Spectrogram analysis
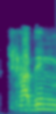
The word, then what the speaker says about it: স্বাধীন: আমরা যেটা বুঝতে পারতেছি, দুইটা রুলের প্রথমে রাখা আছে শব্দের শুরুতে যদি বফলাটা থাকে, স্বাধীন বানানে যেমন শব্দের শুরুতে আমার বফলা আছে, এটা তখন বফলাটা উচ্চারণ হয় না।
